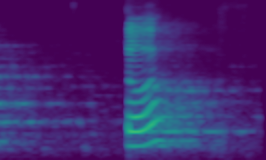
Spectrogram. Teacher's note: Kalau dia te, lidah kita bertemu antara gigi atas dan gigi bawah kan? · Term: Alveolar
